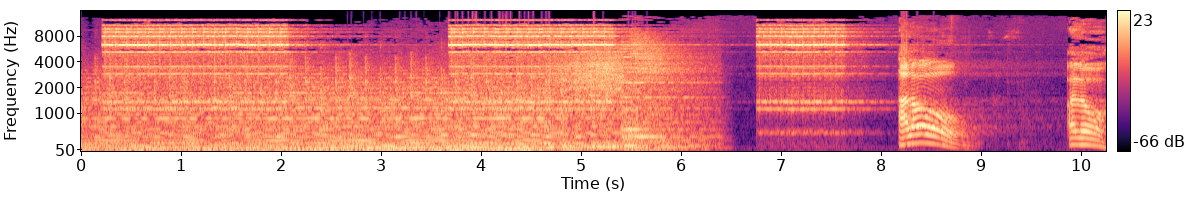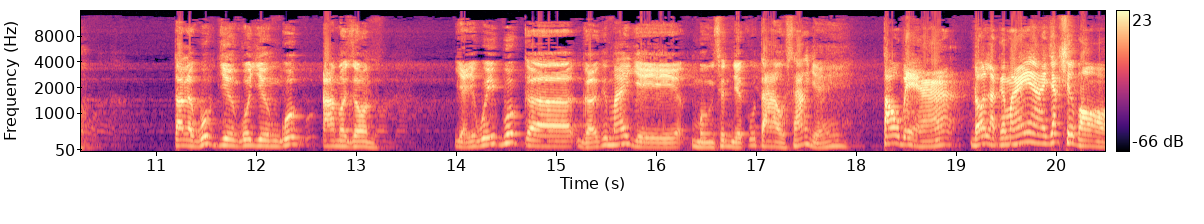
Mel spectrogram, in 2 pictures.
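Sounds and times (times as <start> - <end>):
telephone ringing after a number is dialled: 0.2 - 2.6, 3.6 - 8.4
speech: 8.2 - 8.9, 9.9 - 10.4, 11.2 - 13.3, 14.0 - 20.4.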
